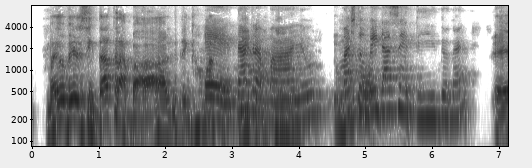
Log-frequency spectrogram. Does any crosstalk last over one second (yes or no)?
yes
